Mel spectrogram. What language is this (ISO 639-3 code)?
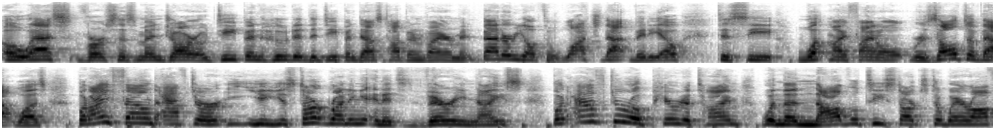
eng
